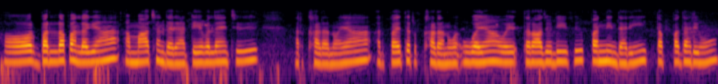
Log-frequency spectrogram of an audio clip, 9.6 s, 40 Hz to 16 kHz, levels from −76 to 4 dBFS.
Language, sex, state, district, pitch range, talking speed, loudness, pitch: Garhwali, female, Uttarakhand, Tehri Garhwal, 195-210 Hz, 140 wpm, -19 LUFS, 200 Hz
